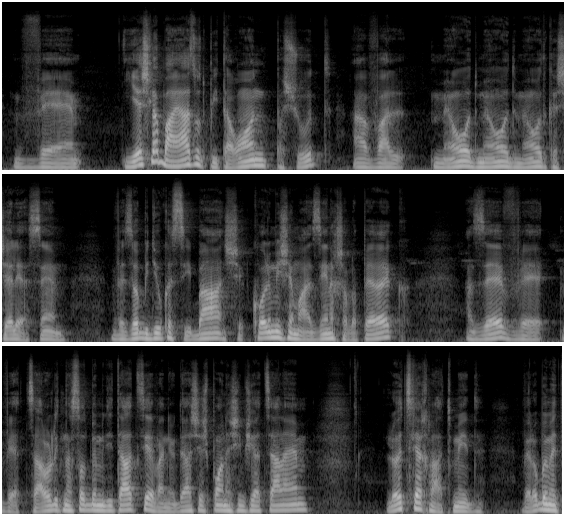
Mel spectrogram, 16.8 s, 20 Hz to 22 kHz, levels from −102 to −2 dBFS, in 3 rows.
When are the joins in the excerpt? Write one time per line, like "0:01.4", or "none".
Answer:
0:03.3

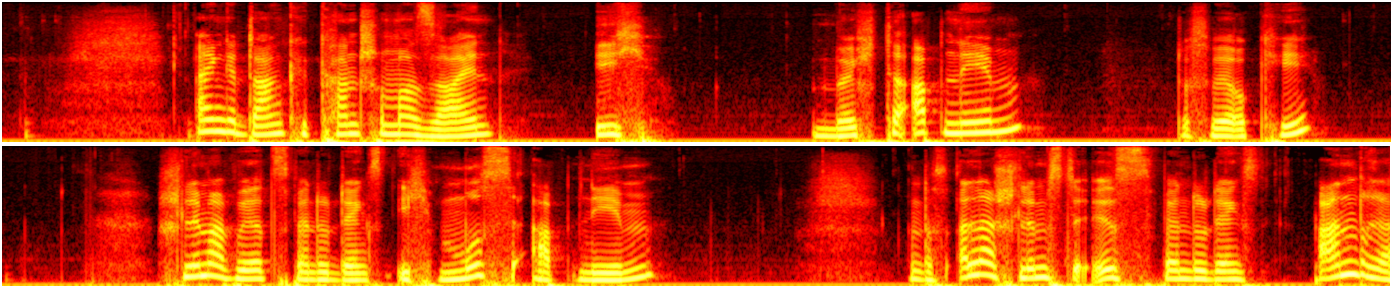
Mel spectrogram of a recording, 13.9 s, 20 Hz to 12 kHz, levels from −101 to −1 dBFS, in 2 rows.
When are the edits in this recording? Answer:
none

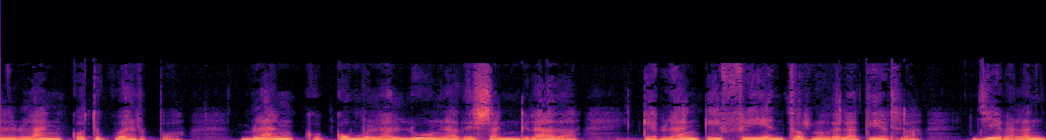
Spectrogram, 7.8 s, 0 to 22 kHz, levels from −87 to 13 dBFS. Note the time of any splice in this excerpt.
none

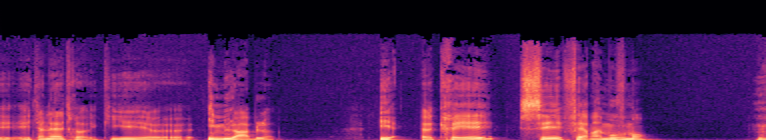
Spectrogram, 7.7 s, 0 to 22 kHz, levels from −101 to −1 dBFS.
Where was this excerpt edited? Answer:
0:05.1

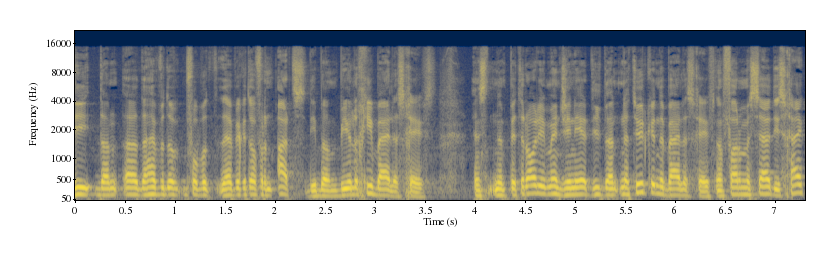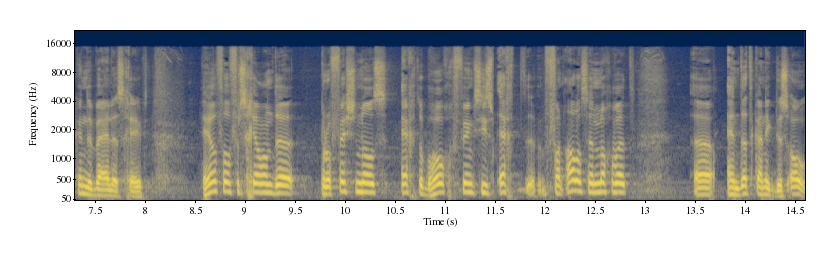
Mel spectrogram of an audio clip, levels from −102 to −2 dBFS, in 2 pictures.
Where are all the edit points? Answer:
0:11.5
0:13.7

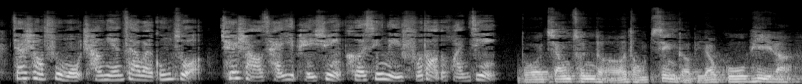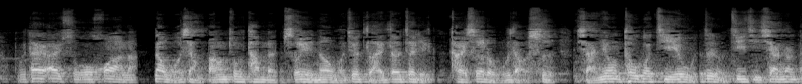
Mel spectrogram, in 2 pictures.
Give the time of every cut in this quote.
0:05.1
0:06.5

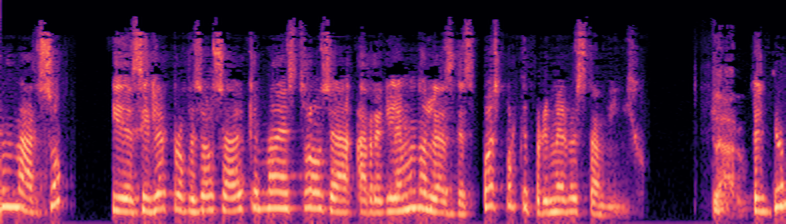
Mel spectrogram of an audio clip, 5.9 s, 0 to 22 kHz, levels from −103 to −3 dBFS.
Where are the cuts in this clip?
none

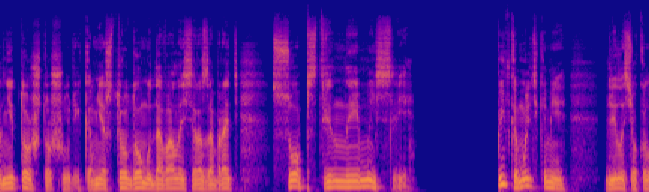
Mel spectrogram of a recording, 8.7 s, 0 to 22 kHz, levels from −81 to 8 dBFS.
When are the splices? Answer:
none

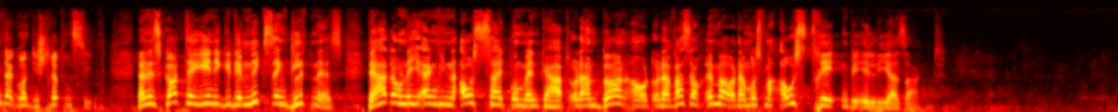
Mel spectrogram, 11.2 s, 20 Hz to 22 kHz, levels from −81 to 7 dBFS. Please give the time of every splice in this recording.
none

